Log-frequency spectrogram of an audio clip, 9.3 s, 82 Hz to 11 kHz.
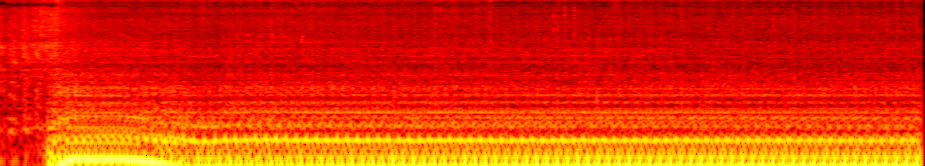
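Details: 2014 Chevy Suburban V8 startup with the exhaust cut before the muffler, resonator and muffler missing after an attempted catalytic converter theft: loud, raw, deep rumbling idle, an exhaust leak.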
